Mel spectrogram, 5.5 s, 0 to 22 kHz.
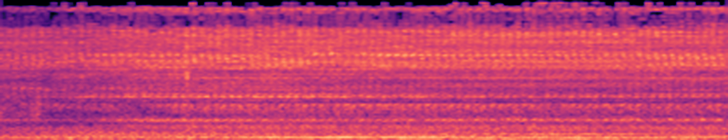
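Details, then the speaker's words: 2003 Honda Civic idling: loud rattling buzz from the exhaust right at the catalytic converter, recorded with the camera underneath; advice is to take it to an exhaust shop. "and also there is a noise that's coming directly from the exhaust and I'm going to get down with the camera so you can actually hear it I'm not going to talk CU it's very loud but it's right at the CAC converter"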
